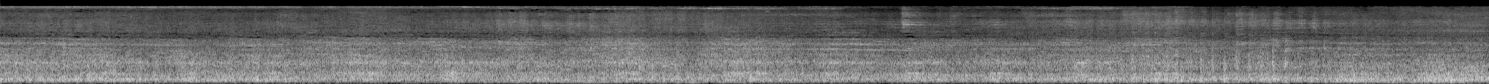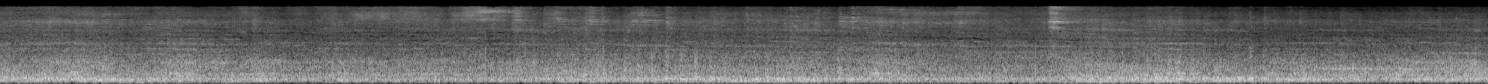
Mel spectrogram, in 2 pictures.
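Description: Long intermodal freight train's container and trailer cars rolling past close by: a steady, loud noise of steel wheels running on the rails, with occasional sharp clicks.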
